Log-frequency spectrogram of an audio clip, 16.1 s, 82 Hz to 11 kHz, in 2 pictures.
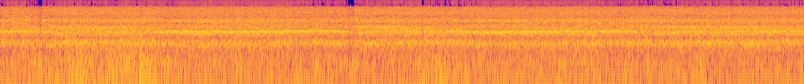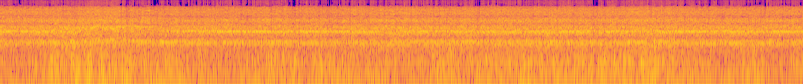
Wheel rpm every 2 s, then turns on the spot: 220, 220, 220, 220, 250, 240, 230, 230.
none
